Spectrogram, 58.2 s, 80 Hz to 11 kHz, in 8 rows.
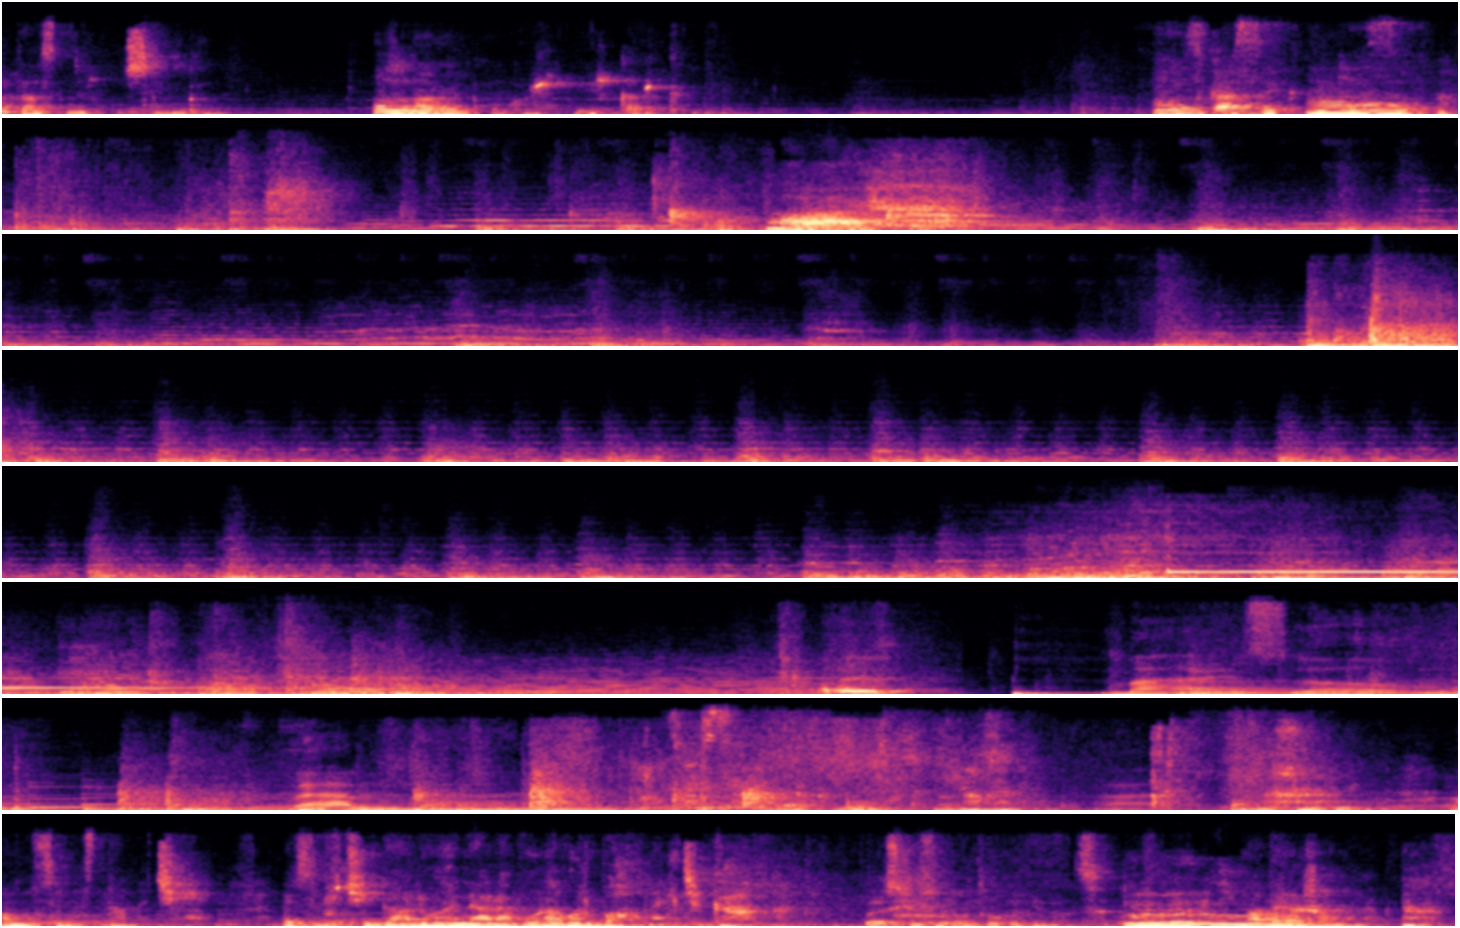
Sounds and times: Music: 0.0s - 58.2s.

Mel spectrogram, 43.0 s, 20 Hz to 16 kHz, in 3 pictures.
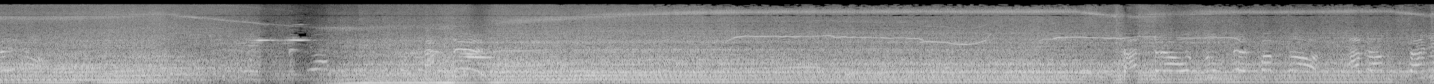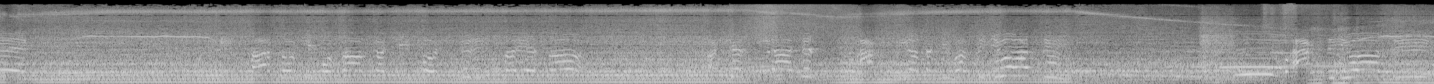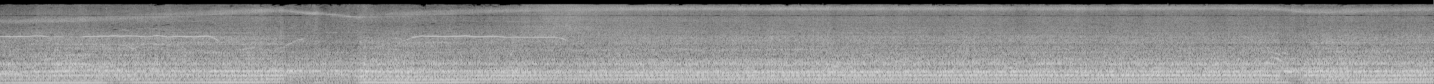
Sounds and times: Speech: 11.2s - 14.7s, 16.6s - 20.2s, 21.4s - 25.1s, 27.1s - 28.6s.

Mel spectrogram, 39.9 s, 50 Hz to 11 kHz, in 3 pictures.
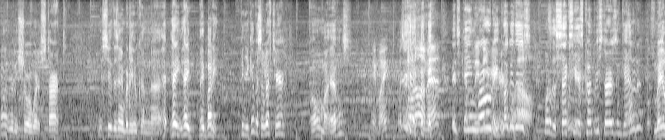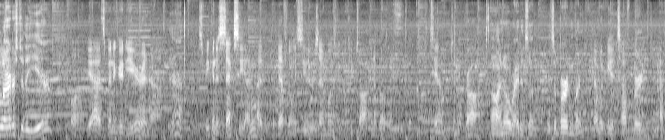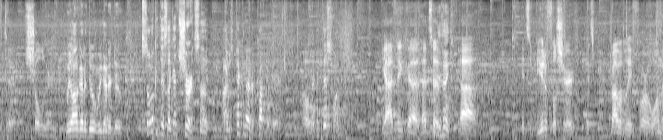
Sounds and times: Music: 0.0s - 39.8s.

